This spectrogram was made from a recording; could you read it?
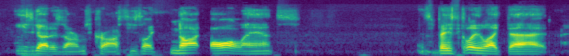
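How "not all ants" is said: smug, self-satisfied, dismissive tone. Describing a cartoon, the speaker voices the smug guy's reply: mock-smug. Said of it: "there's this smug guy".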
